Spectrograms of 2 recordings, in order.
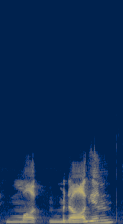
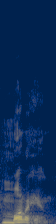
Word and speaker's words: Monaghan: Uh, so there was um, some images leaked of Dominic Monaghan. – Mo- do how you say his name? Dominic Monaghan.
